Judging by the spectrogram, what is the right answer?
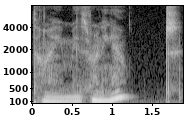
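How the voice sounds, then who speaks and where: A woman whispering a medical exam roleplay in ASMR style, breathy and hushed, slow, deliberate and gently coaxing. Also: extremely low pitch, sing-song. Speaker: ASMR performer playing an examiner.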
